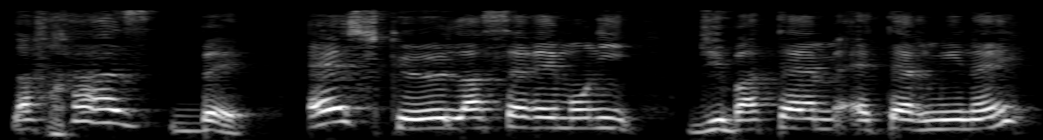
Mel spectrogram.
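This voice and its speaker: A man's voice: high-pitched, darkish tone. A man, teaching a grammar lesson to primary pupils, explaining patiently and often checking in with "hein?". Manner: switches between French and Arabic, explaining slowly with frequent "hein?" and "bien". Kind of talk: classroom-style grammar lesson. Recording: dull lo-fi audio.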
